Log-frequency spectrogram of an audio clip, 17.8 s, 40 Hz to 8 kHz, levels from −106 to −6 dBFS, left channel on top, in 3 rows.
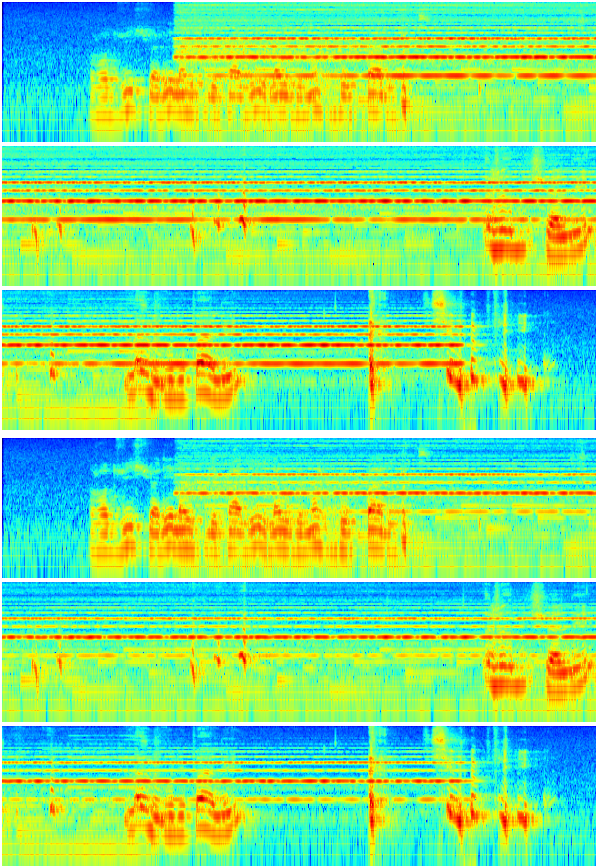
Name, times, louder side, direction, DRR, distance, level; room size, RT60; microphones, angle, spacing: voice 1, 0.9-4.0, right 3 dB, 70° right, 6 dB, 0.8 m, -30 dB
sound 1, 1.7-16.5, left 5 dB, 50° left, 0.7 m, -20 dB
sound 2, 1.7-13.3, equal, 25° left, 1.7 m, -45 dB
voice 2, 6.2-6.6 7.8-8.4 10.7-11.9 12.4-12.5 13.1-14.3 15.5-15.7 16.2-17.4, left 1 dB, 5° left, 12 dB, 0.4 m, -25 dB
17.0 x 8.5 x 4.0 m, 0.64 s
head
